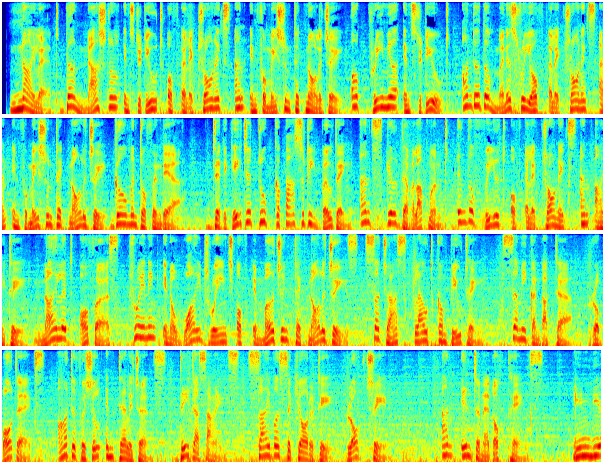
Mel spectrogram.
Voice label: Documentary English

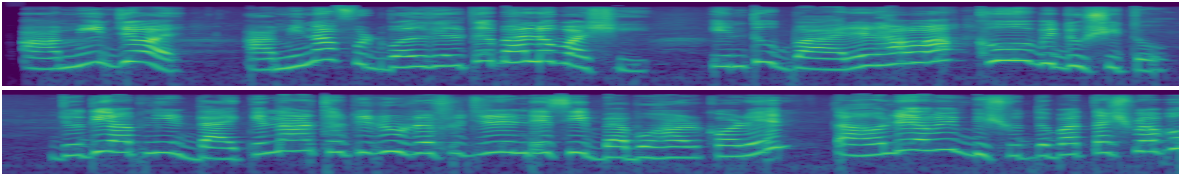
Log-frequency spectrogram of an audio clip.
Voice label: child, ad, bengali

